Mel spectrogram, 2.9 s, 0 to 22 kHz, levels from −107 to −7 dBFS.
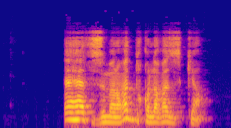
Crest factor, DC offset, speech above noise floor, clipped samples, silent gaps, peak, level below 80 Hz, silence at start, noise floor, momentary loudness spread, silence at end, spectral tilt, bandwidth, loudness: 18 dB; under 0.1%; 70 dB; under 0.1%; none; -4 dBFS; -60 dBFS; 0.8 s; -90 dBFS; 14 LU; 0.35 s; -4 dB/octave; 9.6 kHz; -19 LUFS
